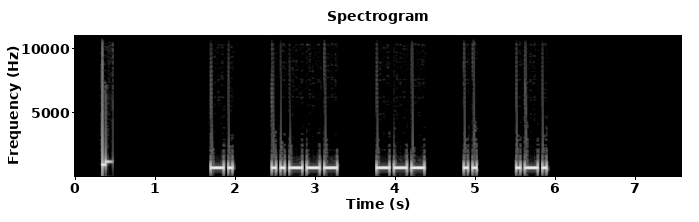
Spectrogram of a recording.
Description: Morse code, heard as a keyed tone, about 22 wpm, spaced as for 12 wpm, 700 Hz. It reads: N2OIR
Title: USA Call Signs - 5 Characters - 3x Character Spacing - 22wpm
